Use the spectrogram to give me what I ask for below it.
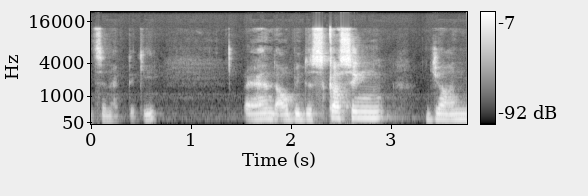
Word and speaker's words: synecdoche: devices used in poetry metonym and synecdoche is how they are pronounced metonymy and synecdoche and I'll be discussing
